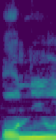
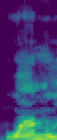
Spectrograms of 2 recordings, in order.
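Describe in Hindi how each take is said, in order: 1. यह शब्द स्वर ध्वनि से शुरू होता है। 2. यह शब्द 'w' ध्वनि से शुरू होता है। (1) "অ এন ই অনি উচ্চাৰণ হোৱা নাই" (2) "অ এন ই ওৱান উচ্চাৰণ হৈছে"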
